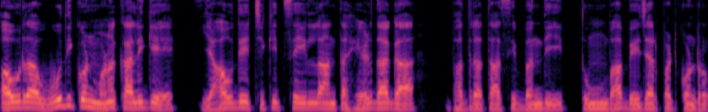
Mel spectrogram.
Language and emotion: Kannada, sad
